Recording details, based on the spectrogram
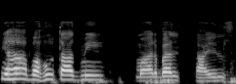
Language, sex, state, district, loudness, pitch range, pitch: Hindi, male, Bihar, Jahanabad, -18 LUFS, 175-225 Hz, 210 Hz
